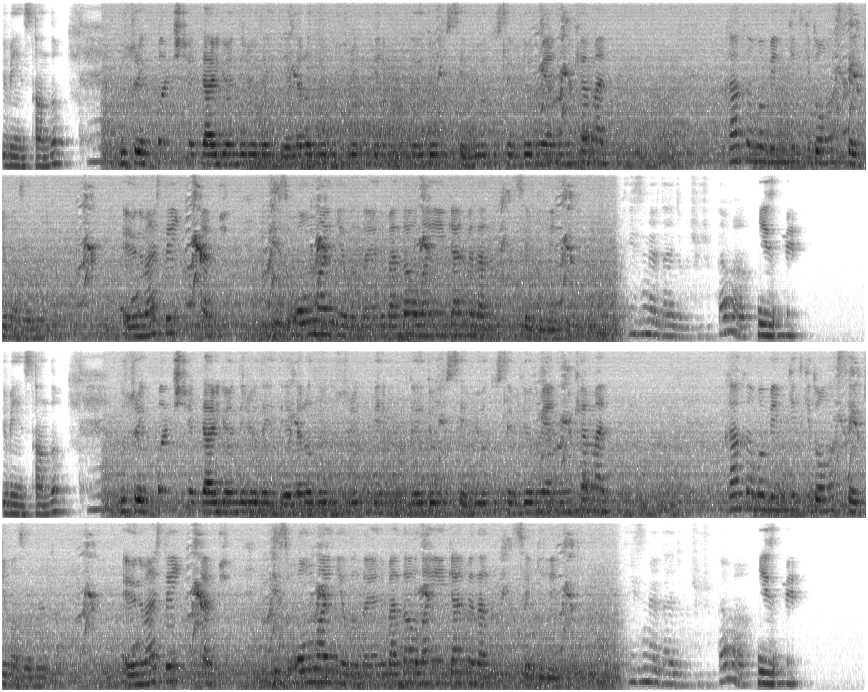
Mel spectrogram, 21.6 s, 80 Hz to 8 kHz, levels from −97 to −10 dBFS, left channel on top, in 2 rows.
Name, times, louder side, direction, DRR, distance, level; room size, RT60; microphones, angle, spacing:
voice 1, 0.0-7.6 9.0-11.5 12.3-13.0 13.3-13.6 14.1-17.0 17.2-18.0 20.2-20.7, equal, ahead, 6 dB, 0.4 m, -27 dB
voice 2, 1.1-1.7 6.8-7.5 12.2-13.1 18.5-20.2, left 1 dB, 70° left, 3 dB, 1.1 m, -40 dB
sound 1, 1.2-18.5, left 1 dB, 90° left, 0.9 m, -31 dB
4.7 x 3.0 x 3.0 m, 0.40 s
head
